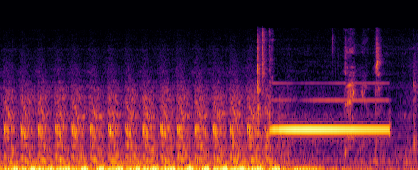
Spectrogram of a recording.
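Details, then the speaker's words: Dodge Ram third-gen Cummins Mega Cab, TIPM cleaned and reset, battery terminals tightened, fuel present: steady starter cranking about three beats a second never catches, warning chime and flashing check engine light; crank no start, bad TIPM suspected. "still nothing still a flashing check engine light"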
